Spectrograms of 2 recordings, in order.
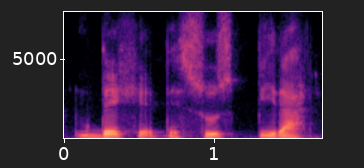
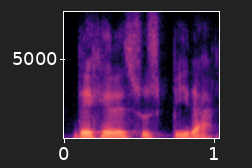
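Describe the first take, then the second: First: Deje de suspirar said slowly, each word weighed; slow down on Deje de suspirar and lean into it; slow, deliberate repeat. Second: Said in the usual way. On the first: Shown as a demonstration. (Deje de suspirar, lento y pausado)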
